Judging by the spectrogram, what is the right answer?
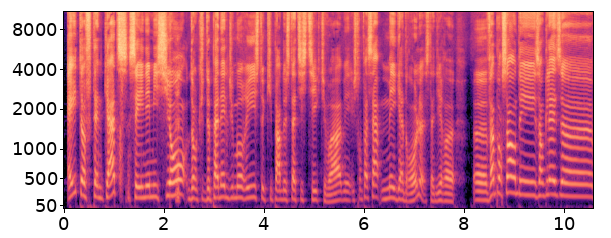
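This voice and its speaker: A man co-hosting a podcast in casual chat, talking enthusiastically with frequent hesitations, recorded over a Skype call. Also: high-pitched. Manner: enthusiastic, hesitant with many fillers. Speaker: podcast co-host.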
